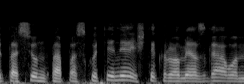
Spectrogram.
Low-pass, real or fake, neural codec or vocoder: 7.2 kHz; fake; codec, 24 kHz, 3 kbps, HILCodec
